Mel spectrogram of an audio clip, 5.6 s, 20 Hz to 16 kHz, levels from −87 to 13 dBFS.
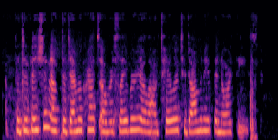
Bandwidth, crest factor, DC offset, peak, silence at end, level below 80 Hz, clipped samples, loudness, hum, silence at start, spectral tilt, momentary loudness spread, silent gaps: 10.5 kHz; 12 dB; under 0.1%; -2 dBFS; 0.45 s; -52 dBFS; under 0.1%; -14 LUFS; none; 0.1 s; -5.5 dB/octave; 14 LU; none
